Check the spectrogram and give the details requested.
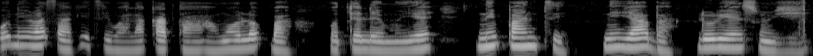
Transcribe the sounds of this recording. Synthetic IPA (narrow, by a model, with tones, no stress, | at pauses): o˦nĩ˦ɾa˦sa˨ɡi˨˦˨ti˨wa˨la˨˦ka˧ta˨a˨w̃ɔ̃˧ɔ˧lɔ˦k͡pa˨ | ɔ˨tɛ˧˨lɛ˨mũ˨jɛ˦ | nĩ˦k͡pa˦n̩˦ti˦˨ | nĩ˨˦ja˦˨ba˨ | lo˦ɾi˦ɛ˧n̩˦sũ˨jiː˨˦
